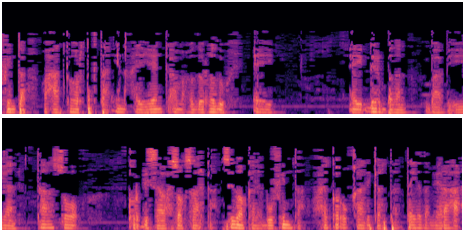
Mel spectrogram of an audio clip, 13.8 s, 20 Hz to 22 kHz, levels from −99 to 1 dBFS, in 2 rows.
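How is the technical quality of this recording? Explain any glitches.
Technical quality is poor: heavy coding damage runs through the whole recording.

AAC compression, throughout the clip: the speech has nothing above about 7.6 kHz, and the texture is smeared and warbly, which points to a very low bitrate, around 12 kbps, likely AAC-LC. Short of bits, the encoder lowers its cut-off and quantises the remaining frequency lines coarsely. That leaves gaps and substituted noise in the spectrum, so the speech sounds dull, with fizzy, watery sibilants and smeared consonants.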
